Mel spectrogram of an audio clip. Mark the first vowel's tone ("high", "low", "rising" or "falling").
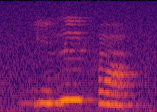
low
